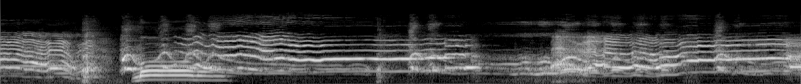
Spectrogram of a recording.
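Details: A basenji and a Miniature Australian Shepherd howling and yodelling in duet, long sustained tonal howls holding steady pitch, interrupted by brief sharp yips, with both voices layering into a continuous wavering chorus.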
